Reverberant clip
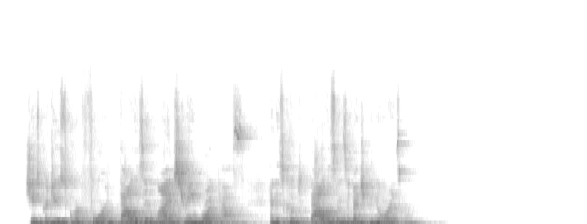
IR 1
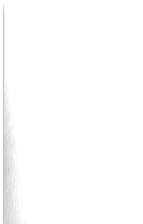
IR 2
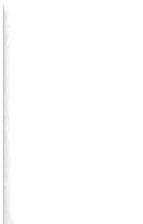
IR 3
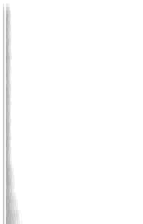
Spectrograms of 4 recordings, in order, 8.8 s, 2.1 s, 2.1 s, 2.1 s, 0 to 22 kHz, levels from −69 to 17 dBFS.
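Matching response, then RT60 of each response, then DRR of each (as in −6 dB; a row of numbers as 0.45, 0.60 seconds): 1; 1.0, 0.75, 0.45 seconds; 0.0, 6.5, −9.5 decibels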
